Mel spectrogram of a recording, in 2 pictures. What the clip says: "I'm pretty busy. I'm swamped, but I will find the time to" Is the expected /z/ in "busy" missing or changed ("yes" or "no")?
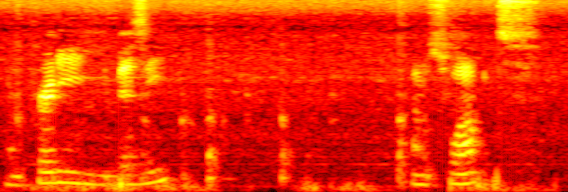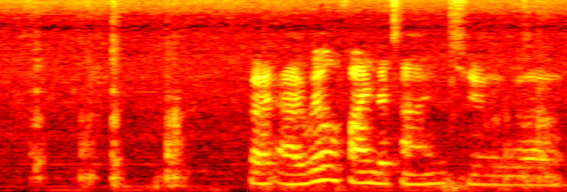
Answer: no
